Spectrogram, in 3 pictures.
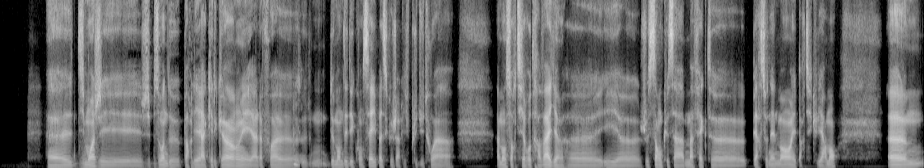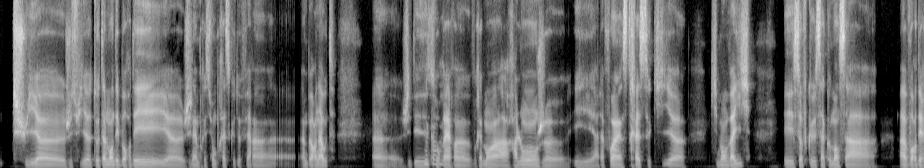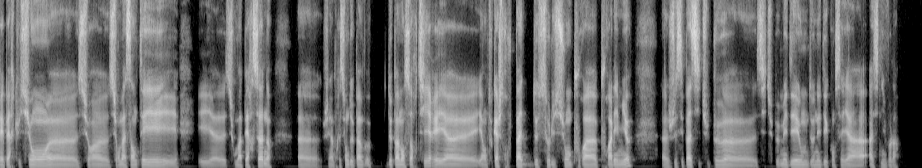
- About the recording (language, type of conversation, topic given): French, advice, Comment l’épuisement professionnel affecte-t-il votre vie personnelle ?
- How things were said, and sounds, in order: none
